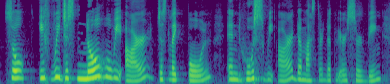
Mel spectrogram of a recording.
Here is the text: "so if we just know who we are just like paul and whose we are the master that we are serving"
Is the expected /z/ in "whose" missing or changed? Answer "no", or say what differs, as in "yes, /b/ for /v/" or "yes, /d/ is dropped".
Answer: yes, /s/ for /z/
